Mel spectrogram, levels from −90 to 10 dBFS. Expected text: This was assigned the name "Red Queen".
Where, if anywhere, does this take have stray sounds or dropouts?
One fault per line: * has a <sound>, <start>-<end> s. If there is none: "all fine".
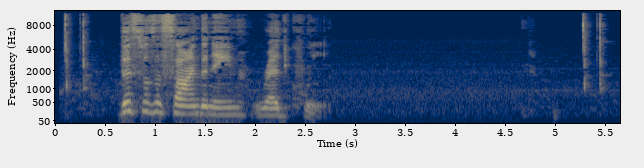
all fine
